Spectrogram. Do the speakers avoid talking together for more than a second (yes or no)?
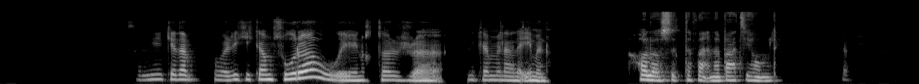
yes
